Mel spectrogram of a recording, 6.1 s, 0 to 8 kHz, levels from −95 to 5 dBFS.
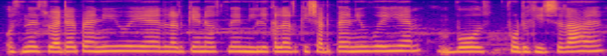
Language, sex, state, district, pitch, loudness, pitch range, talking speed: Hindi, female, Uttar Pradesh, Jalaun, 250 Hz, -16 LUFS, 240-260 Hz, 185 wpm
